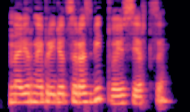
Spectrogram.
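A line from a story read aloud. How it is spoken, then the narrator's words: Smirking. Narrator (Russian): хмыкнул вновь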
